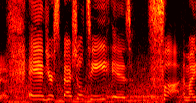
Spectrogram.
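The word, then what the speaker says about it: phở: And your specialty is pho. Am I saying it correctly? Yes. Okay. Yes, my specialty is pho.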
